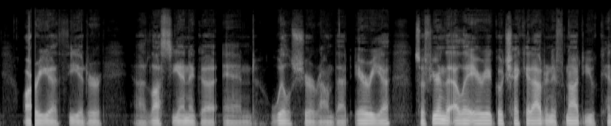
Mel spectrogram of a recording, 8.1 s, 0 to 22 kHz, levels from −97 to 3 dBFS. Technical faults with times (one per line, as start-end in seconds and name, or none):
0.38-0.46 intermittent contact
